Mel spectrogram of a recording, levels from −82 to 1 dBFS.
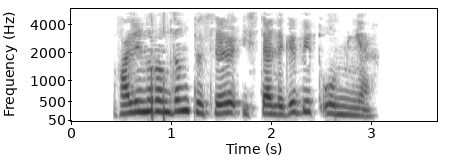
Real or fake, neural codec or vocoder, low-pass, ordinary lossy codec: fake; codec, 44.1 kHz, 7.8 kbps, Pupu-Codec; 5.4 kHz; MP3, 24 kbps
